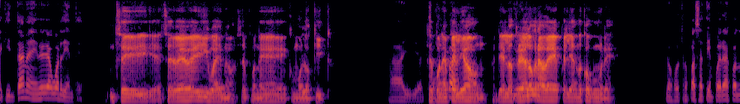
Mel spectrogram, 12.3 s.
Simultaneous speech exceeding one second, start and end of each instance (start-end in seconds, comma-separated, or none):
none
